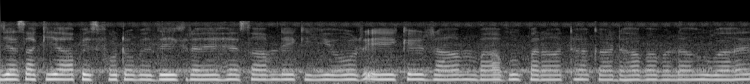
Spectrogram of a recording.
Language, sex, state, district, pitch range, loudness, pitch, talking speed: Hindi, female, Delhi, New Delhi, 220-230 Hz, -16 LUFS, 225 Hz, 160 wpm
